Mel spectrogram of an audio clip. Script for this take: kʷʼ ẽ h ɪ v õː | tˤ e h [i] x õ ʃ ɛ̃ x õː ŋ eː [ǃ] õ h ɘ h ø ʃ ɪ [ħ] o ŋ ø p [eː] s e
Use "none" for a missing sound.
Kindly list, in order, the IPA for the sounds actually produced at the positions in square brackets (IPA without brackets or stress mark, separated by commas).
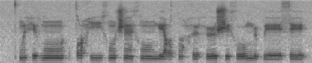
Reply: iː, tˤ, x, eː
